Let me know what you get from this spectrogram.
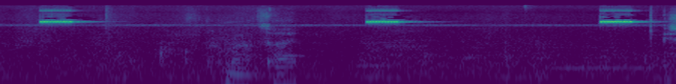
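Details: A cricket on an indoor house plant, recorded close up, gives short, shrill, high chirps every couple of seconds over a faint steady hum.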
